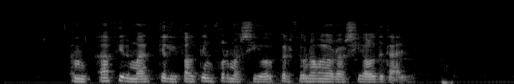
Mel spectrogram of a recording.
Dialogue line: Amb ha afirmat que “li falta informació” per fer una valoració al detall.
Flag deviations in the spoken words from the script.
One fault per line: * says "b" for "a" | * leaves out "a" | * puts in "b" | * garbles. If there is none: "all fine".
all fine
